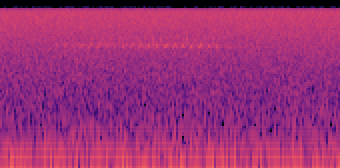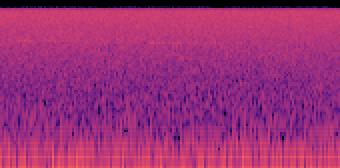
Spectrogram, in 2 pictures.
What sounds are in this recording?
Dark-eyed Junco, Black-throated Green Warbler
